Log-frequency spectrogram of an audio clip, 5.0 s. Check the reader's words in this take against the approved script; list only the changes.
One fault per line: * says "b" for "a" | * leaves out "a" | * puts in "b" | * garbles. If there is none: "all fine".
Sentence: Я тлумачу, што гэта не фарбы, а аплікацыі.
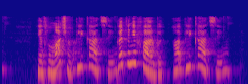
* says "аплікацыі" for "што"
